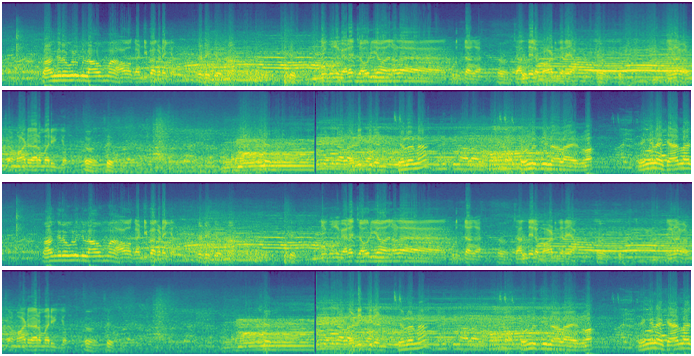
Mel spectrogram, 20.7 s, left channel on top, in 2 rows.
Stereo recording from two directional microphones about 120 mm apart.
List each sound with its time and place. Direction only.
0.8 s speech: 15° left (ahead or behind)
9.4 s moo: 20° left (ahead or behind)
13.8 s a sound: 25° left (ahead or behind)
14.8 s a sound: 15° left (ahead or behind)
16.3 s speech: 25° left (ahead or behind)
16.8 s speech: 10° left (ahead or behind); by 20.7 s 25° left (ahead or behind)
